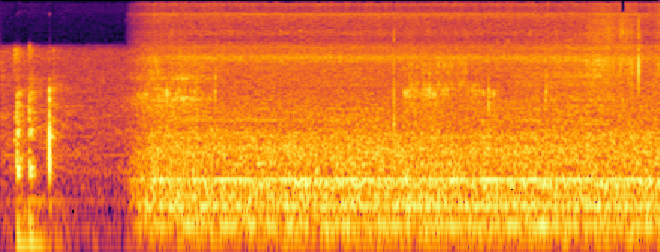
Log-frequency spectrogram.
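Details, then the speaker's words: Floor water leak detection, room floor with wall leak: equipment pressurizing the line, after taps a faint steady hiss with low hum rising through the floor as air escapes; leaking pipe found. "예, 소리가 들리셨는지는 모르겠는데 소리가 쥐익 하고 이렇게 올라옵니다. 장비를 물어놔서 이제 공기가 빠지는 소리인데요."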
